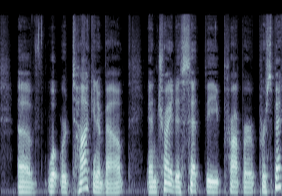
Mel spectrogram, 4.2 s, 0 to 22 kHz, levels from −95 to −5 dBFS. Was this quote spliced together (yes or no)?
no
